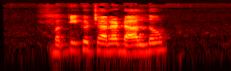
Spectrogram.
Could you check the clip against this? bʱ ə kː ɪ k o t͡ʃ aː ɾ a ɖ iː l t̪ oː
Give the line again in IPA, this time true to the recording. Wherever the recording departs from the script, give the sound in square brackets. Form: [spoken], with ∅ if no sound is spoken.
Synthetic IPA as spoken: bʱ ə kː [i] k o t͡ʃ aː ɾ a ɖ [aː] l [d̪] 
